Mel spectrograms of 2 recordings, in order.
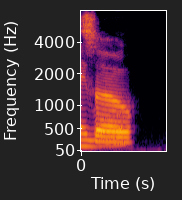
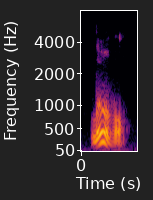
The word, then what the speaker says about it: Louisville: Wait, how did you say Louisville? Louisville. – Mm-mm. That's not how you say it. – Louisville. – Mm-mm. – How are you supposed to say it? – Louisville. Like, you have to have, like, it has to sound like you're really dragging it out, that you don't want to go there.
